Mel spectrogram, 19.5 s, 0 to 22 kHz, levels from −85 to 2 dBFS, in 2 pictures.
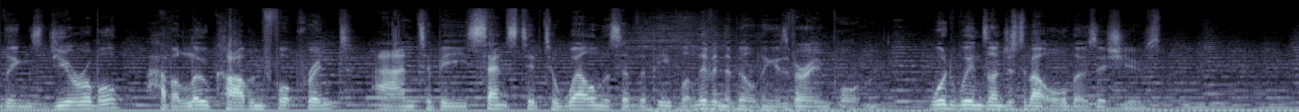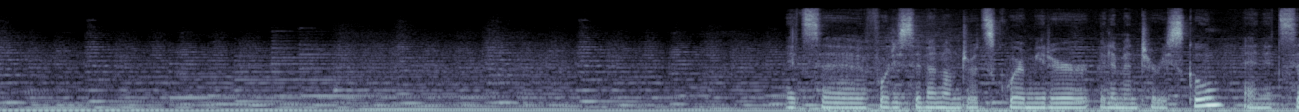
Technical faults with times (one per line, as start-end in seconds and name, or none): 0.00-19.49 mains hum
